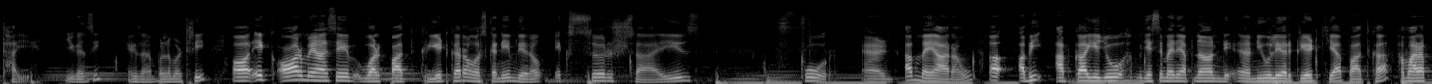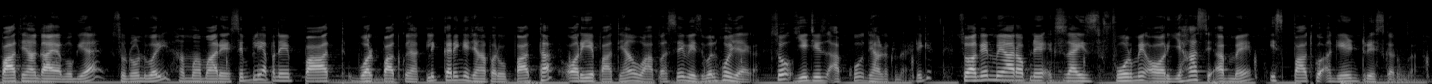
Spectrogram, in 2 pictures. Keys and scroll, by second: 4.7-7.8 typing, 8.0 Return, 10.5 space, 22.2 space, 26.2 space.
